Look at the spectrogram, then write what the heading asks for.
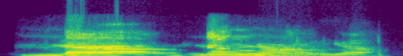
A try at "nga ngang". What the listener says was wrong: It's not na, it's nga, ngang. Okay? Remember, look how I say it, okay? I'm not moving my jaw, okay? I'm just going like this. Nga, ngang. Okay, it's on the back. Nga, ngang.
